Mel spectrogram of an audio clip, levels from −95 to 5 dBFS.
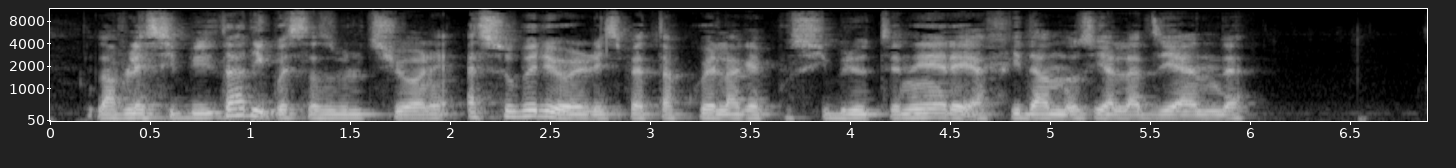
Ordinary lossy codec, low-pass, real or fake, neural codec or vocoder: AAC, 64 kbps; 10.8 kHz; real; none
